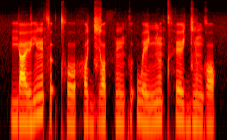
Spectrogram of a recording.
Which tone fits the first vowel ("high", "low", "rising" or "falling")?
low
